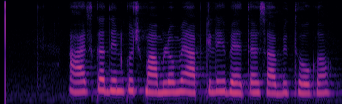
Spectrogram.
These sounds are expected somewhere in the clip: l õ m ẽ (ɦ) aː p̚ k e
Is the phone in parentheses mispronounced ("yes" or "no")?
yes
